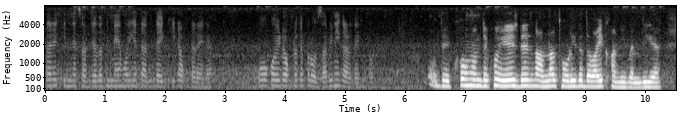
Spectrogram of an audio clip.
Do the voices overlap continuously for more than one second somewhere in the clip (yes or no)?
no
